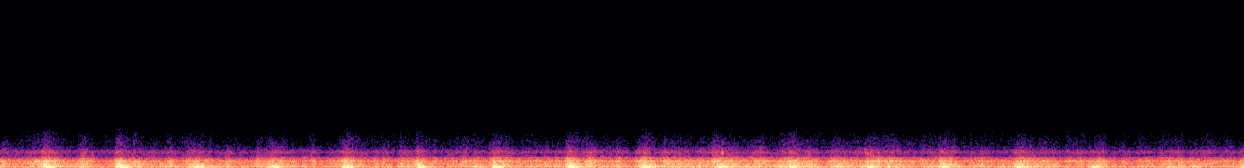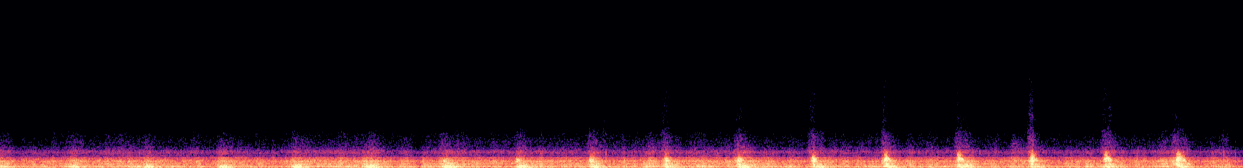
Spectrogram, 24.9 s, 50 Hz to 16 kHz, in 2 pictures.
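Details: Korotkoff sounds in an elderly patient, possibly with marked arteriosclerosis, recorded with a digital-image sphygmomanometer: regular tapping at about 81 per minute, heard down to 0 mmHg without fading as the cuff deflates; BP 122/82/0 mmHg.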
